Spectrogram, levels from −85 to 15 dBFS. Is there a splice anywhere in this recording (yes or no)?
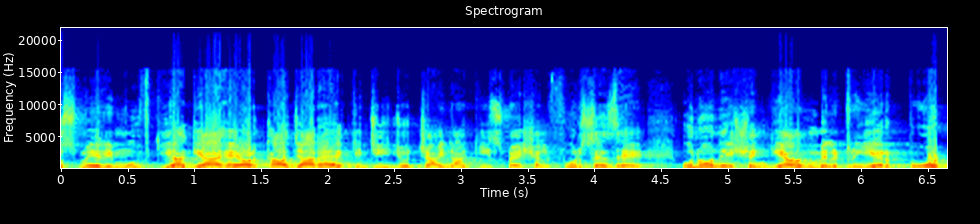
no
